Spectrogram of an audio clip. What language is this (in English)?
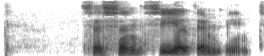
Kabyle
